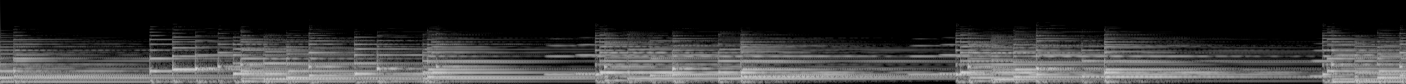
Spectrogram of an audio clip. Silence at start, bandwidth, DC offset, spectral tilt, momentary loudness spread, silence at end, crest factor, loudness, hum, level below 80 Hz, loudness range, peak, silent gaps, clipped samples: 0 s; 6.2 kHz; under 0.1%; -9 dB/octave; 10 LU; 0 s; 16 dB; -19 LUFS; none; -50 dBFS; 1 LU; -4 dBFS; none; under 0.1%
